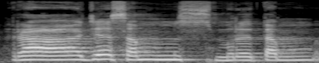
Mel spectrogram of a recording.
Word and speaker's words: ರಾಜಸಂ ಸ್ಮೃತಂ: ನ ಐನಬಕ ಅನುಸ್ವರದ ಉಚ್ಚಾರಣೆ ರಾಜಸಂ ಸ್ಮೃತಂ ರ ದೀರ್ಘ ಅಕ್ಷರ ಸ ಐಬಕ ಅನುಸ್ವರದ ಉಚ್ಚಾರಣೆ ಮಕ ಸ ಮಜಿ ಅಕ್ಷರ ಸ್ಮೃತಂ ತನ ಹೇಳಬೇಕ ಮ ರಾಜಸಂಸ್ಮೃತಂ ಓಕೆ ಇತ್ತೆ ಯತ್ತು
